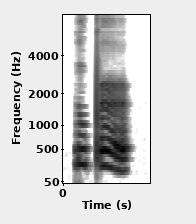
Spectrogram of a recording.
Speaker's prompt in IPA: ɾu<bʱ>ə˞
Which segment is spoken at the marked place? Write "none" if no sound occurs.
pʼ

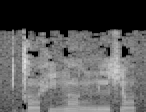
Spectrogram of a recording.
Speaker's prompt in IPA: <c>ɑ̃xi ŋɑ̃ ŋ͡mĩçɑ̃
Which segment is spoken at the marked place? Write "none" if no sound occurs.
c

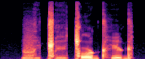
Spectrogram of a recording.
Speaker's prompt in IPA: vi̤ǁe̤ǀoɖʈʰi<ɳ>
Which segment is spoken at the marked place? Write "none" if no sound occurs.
ɖ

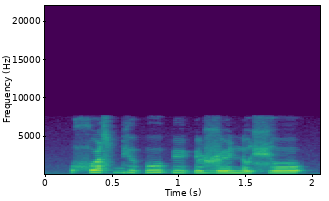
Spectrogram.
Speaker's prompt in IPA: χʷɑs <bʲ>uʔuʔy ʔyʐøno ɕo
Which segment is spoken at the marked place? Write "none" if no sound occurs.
bʲ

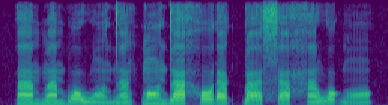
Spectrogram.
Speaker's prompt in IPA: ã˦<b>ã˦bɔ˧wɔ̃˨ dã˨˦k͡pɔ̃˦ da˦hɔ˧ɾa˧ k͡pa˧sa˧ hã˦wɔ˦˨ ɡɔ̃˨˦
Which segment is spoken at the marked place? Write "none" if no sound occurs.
b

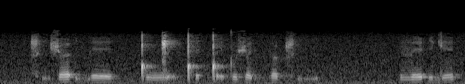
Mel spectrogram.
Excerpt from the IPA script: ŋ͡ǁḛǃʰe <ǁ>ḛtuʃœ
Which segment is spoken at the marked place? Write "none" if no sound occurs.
ǃ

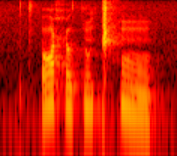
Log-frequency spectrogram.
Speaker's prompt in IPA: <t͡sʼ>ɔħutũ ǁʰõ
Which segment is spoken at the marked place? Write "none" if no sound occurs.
t͡sʼ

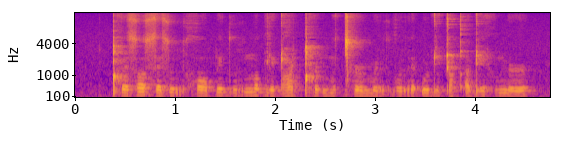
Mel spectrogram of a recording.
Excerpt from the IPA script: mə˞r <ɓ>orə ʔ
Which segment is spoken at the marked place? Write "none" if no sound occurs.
ɡ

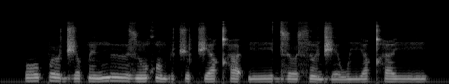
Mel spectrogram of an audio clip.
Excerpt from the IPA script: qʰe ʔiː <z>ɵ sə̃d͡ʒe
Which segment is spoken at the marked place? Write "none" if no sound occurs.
d͡z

